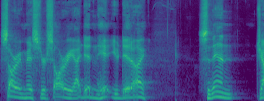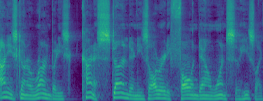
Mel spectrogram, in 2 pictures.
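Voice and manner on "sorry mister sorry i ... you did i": put-on whiny, plaintive, pleading voice of an old drunk. Telling a story, a wino in an alleyway speaks to Johnny in a put-on plaintive whiny wino voice. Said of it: "this kind of plaintive, whiny old wino voice".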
